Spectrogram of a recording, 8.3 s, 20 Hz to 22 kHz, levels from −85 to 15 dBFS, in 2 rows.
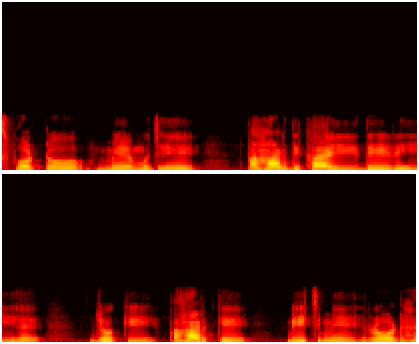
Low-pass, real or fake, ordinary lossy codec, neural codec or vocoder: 7.2 kHz; real; none; none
